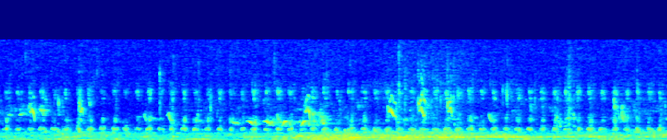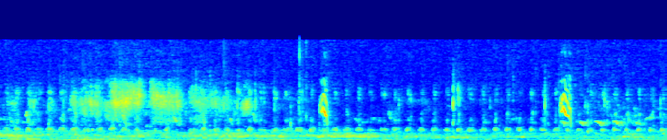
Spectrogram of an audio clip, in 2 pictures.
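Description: Small birds giving short, high chirps and quick falling whistles, scattered through. Underneath runs a steady, fast pulsing trill, with a faint low hum in the first half.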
